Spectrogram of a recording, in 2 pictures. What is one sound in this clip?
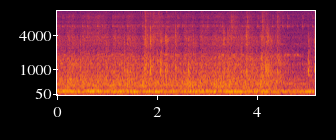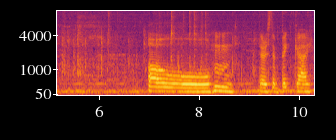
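Computer keys click softly under typing fingers.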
